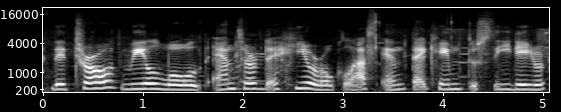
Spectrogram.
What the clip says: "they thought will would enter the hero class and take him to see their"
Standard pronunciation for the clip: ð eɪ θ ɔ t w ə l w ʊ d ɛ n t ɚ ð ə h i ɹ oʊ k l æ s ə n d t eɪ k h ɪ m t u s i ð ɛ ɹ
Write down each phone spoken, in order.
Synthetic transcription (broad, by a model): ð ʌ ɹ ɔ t w ə l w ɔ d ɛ n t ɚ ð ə h i ɹ oʊ k l æ s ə n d t eɪ k h ɪ m t u s i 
